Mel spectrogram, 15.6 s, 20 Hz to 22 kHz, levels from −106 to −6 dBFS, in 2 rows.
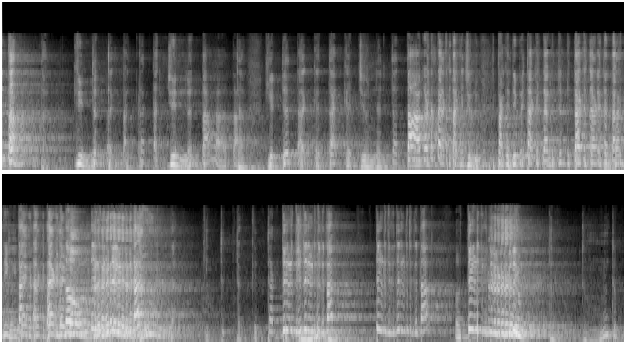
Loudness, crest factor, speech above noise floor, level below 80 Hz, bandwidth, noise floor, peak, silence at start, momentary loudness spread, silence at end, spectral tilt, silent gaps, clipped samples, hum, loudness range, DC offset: -26 LUFS; 20 dB; 20 dB; -50 dBFS; 10 kHz; -46 dBFS; -6 dBFS; 0 s; 20 LU; 0 s; -4.5 dB/octave; none; under 0.1%; none; 9 LU; 0.1%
